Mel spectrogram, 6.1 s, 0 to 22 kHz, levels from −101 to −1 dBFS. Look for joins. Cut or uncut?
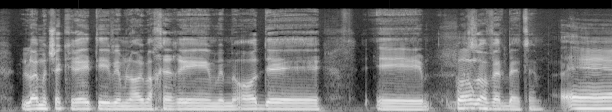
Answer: cut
